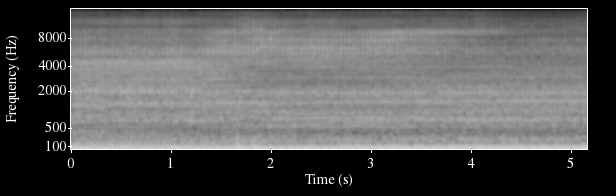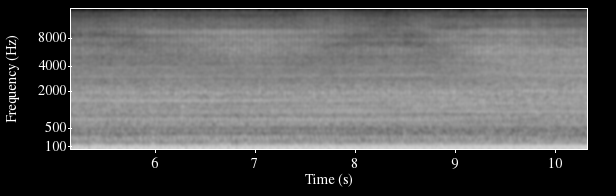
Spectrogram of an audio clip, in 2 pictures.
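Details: 1974 Dodge W200 318 V8 while water and ATF poured into carburetor: loud, lumpy rumble with uneven knocking pulses; rough running, afterwards wouldn't restart, plugs possibly fouled by ATF or gap closed by water.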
